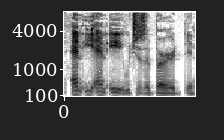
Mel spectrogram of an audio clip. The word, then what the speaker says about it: nene: like i don't know there's strange ones like nae nae n-e-n-e which is a bird in hawaii or um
